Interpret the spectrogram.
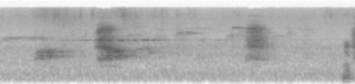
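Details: At O'Reilly's Rainforest Retreat, a male satin bowerbird holding a small blue object in his bill gives harsh, rasping churrs to a female that came down, in three short bursts, with a thin steady whistle and quiet human talk.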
